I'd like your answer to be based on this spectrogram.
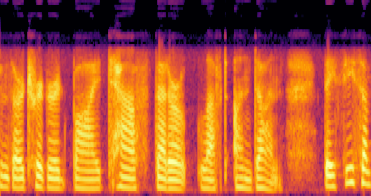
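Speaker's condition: No condition

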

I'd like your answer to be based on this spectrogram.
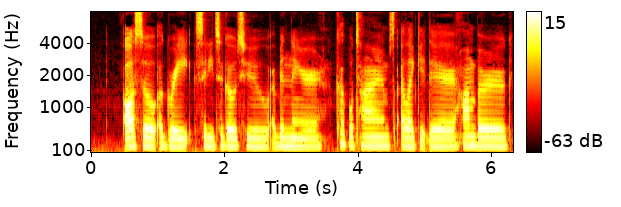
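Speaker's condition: No condition

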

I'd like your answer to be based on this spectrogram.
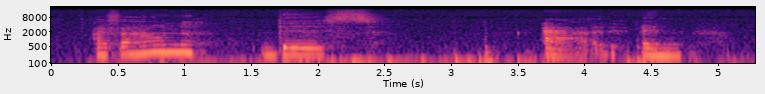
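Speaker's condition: Stuttering; stuttering since childhood, bullied for it when younger; in 20s; stutters every day, stuttered more than normal in staff meeting, phone calls still hard; prolonged sounds

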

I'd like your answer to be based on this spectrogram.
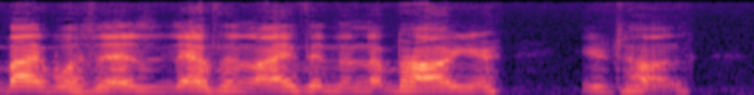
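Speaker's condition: Cerebral palsy; wheelchair user

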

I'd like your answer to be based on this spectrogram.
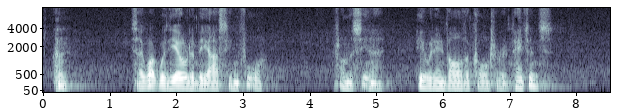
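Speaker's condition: Parkinson's disease; voice may crack

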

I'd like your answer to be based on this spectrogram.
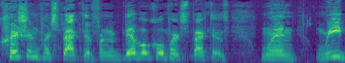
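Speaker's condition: Cerebral palsy; cerebral palsy since birth, affects arms and hands, multiple orthopedic leg surgeries by age seven

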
